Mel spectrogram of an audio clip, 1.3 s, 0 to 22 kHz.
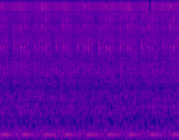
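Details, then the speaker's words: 2017 Dodge Journey idling with a P0202 misfire: steady low hum with a regular stumble as cylinder 2 goes dead; its injector had no control signal because the PCM's injector 2 driver failed, confirmed as the PCM. "PCM driver on injector 2 failed and it actually was the PCM"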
